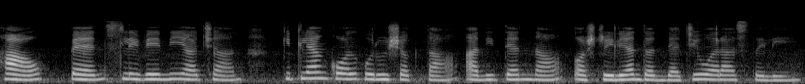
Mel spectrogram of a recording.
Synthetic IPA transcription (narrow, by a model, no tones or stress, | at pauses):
hãw | pɛnsliʋenijat͡ɕan | kit̪ljãŋkɔlkəɾuɕəkt̪aañit̪janːaɔsʈɾelijand̪ənd̪jat͡ɕiʋəɾaəst̪eli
